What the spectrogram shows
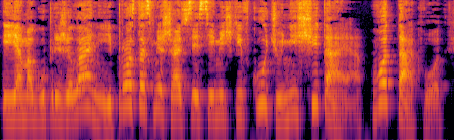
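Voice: medium pitch, very animated, moderate pace, pitched above the performer's own voice. A reader voicing a fussy, grumpy female unicorn vampire who snaps and huffs, in an amateur fan-story reading. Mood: huffy. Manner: huffy, exasperated, snappish.

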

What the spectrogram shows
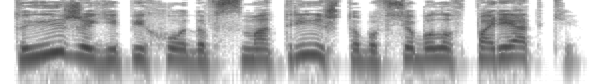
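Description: Woman reading a practical merchant man, brisk, bossy, dry close sound. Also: mid-range voice, no room sound, close to an everyday voice.

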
